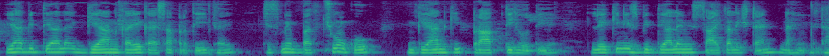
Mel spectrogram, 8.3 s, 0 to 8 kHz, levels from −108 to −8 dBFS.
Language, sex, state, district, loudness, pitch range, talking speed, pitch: Hindi, male, Uttar Pradesh, Varanasi, -42 LUFS, 110-130 Hz, 175 wpm, 120 Hz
